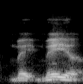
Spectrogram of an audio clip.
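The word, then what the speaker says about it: Maia: I know it's supposed to be pronounced Maya, like MAY hyphen A.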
